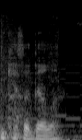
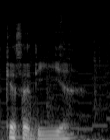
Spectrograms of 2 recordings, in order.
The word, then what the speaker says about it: quesadilla: Well, I speak Spanish. Why am I saying quesadilla? It's quesadilla.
